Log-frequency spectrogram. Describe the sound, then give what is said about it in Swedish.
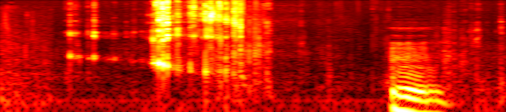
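Sour red onion flavoured potato chips are bitten and crunched in a loud, dense burst of crisp cracking, followed by a short voiced hum. “Sådana kom krispigt ljud. Är det? Vill du ha? Jag tar en. Vad är det för smak? Syrlig rödlök.”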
